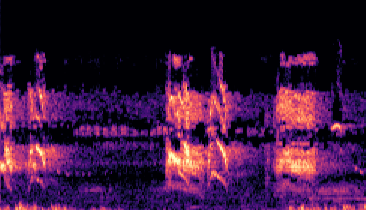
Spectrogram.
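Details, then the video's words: Backyard parrots perched in a moringa tree utter three brief groups of rasping, up-and-down squawks separated by short pauses, with low wind-like rumble throughout. "Parrots in my backyard"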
